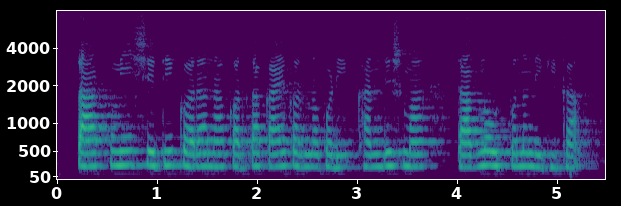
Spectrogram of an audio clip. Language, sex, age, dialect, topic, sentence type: Marathi, female, 60-100, Northern Konkan, agriculture, statement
